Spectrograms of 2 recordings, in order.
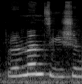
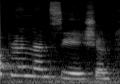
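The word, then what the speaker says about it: pronunciation: अब कुछ लोग बोलते हैं प्रोनाउंसिएशन लेकिन आपको वो बचपन से लेके अब तक अगर आप प्रोनाउंसिएशन बोले तो आपकी हैबिट में आ गया है वो लेकिन वो गलत है।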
